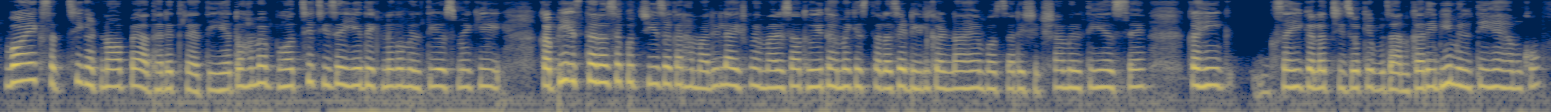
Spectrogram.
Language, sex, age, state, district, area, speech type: Hindi, female, 30-45, Madhya Pradesh, Ujjain, urban, spontaneous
